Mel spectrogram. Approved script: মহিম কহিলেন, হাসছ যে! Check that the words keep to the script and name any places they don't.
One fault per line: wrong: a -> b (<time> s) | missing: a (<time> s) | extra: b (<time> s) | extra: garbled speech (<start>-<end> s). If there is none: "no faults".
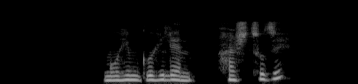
no faults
